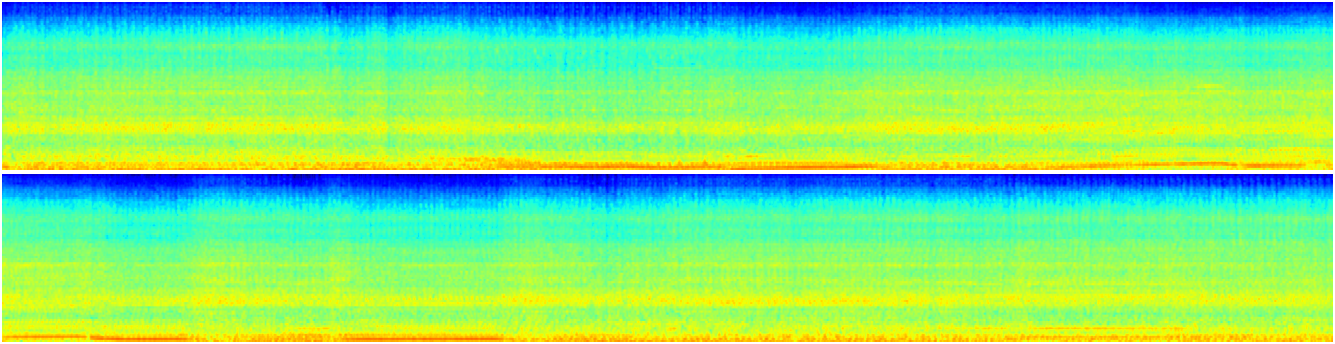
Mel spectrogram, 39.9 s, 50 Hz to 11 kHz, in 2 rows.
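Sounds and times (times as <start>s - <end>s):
car engine idling: 0.0s - 39.9s
fast steady clicking: 22.4s - 39.9s.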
